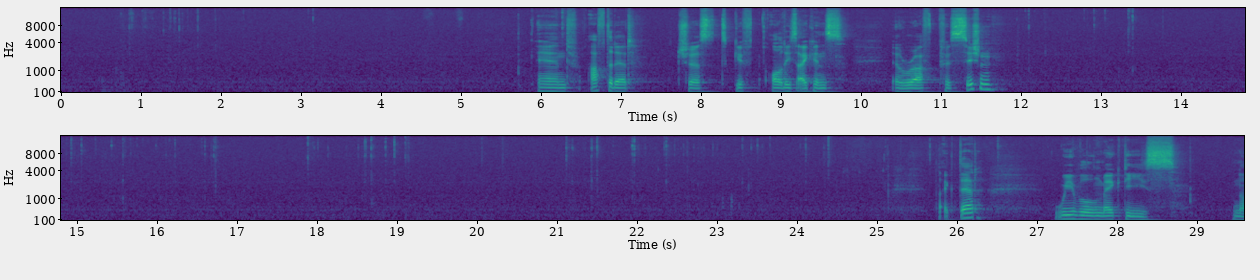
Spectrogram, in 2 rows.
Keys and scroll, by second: 5.1 shift+Left, 7.4 shift+Left, 10.7 shift+Down, 10.9 shift+Left, 14.1 shift+Up, 14.4 shift+Left, 14.7 shift+Up, 15.1 shift+Left, 17.4 shift+Down, 20.4 shift+Down, 20.6 shift+Right, 22.3 shift+Left, 22.7 shift+Right.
